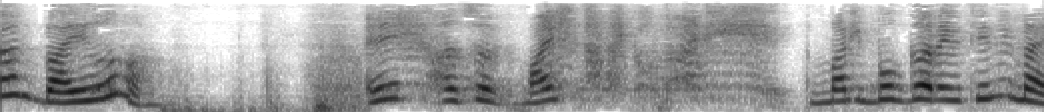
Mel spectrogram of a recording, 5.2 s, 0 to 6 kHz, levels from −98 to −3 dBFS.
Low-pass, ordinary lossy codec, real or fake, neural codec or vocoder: 5.4 kHz; MP3, 24 kbps; fake; codec, 16 kHz in and 24 kHz out, 0.6 kbps, FocalCodec, streaming, 2048 codes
